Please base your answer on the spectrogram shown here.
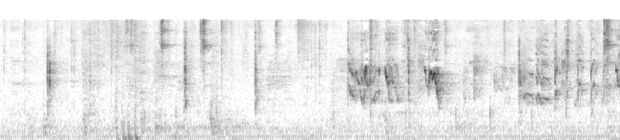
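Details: Pet budgerigars in South Holland, Netherlands, eating dry leaves and grass bought at a bird shop. Soft clicks and rustles come first, then a run of bright, scratchy warbled chirps fills the second half.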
